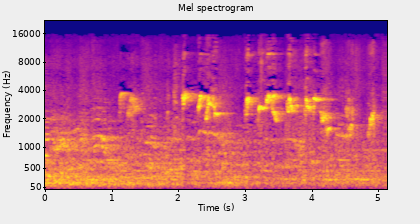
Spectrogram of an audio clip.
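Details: Red-whiskered bulbul in a singing competition in Vietnam, a strong competitive bird: a run of short, clear whistled phrases around the upper-middle range, repeated rapidly in bursts over several seconds, with faint background chatter.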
